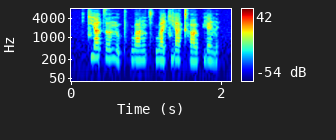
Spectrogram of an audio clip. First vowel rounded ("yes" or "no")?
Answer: no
